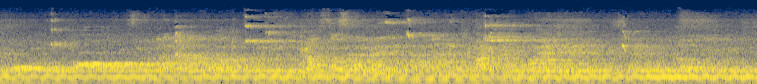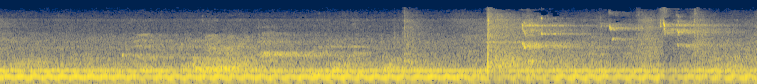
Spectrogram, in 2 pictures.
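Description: Badminton hall sound: rackets striking shuttlecocks and shoes squeaking on the court mats in scattered sharp hits and short squeaks, over a steady hum and players' voices in the echoing hall.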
